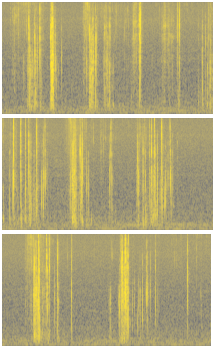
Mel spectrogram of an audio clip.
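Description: Fingers squeeze a tied, clear plastic bag full of water, producing bursts of bright, crinkling crackles and sloshing squeaks. The crackling comes in irregular clusters separated by short quiet pauses, over a faint low background hum.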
